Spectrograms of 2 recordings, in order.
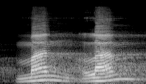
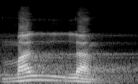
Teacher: cara membacanya ditasydidkan tidak mendengung dan pendek atau cukup ditahan pendek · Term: idgham bilagunnah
